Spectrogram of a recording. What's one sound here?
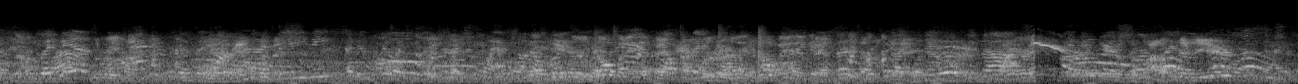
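Several women and men talk and chatter nearby.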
